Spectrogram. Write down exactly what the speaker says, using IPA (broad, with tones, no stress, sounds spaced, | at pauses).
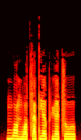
m w ɔ˥˨ n̪ w ɔ˨˦ t͡s ä˦ t̪ j ɛ˥˨ pʰ ɥ ɛ˦ t͡s o˦ ʊ̯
